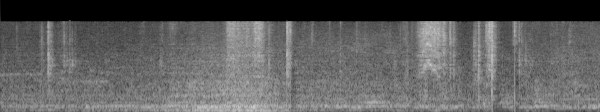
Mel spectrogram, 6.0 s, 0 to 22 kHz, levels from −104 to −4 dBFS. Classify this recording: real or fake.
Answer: fake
